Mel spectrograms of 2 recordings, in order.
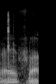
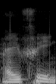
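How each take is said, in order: First: The word ends with an 'a' vowel. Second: The word ends with an 'i' vowel. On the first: The speaker calls it right. "Ini selama ini baca" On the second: The speaker calls it wrong.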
